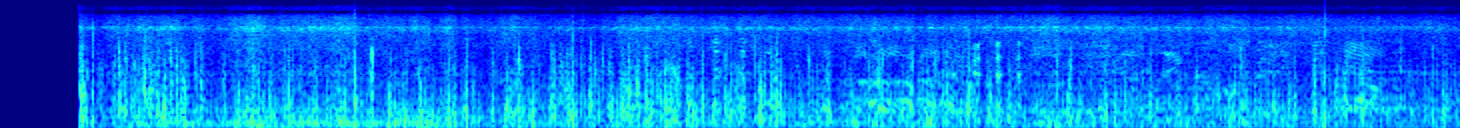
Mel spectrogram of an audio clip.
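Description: Wind buffeting the microphone over a motorboat's engine running steadily at towing speed, with rushing water from the wake. The sound cuts in about half a second in.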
